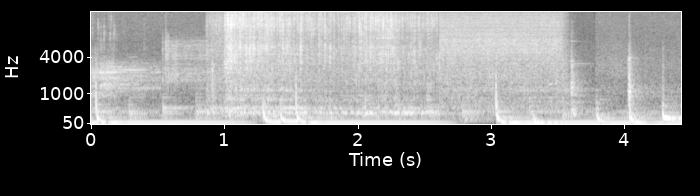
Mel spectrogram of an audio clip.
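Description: Kitchen tap water running into a plastic bucket with car-wash soap, filling it with suds; the water starts about a second in and stops shortly before the end. Electronic music with a heavy bass beat plays throughout.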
